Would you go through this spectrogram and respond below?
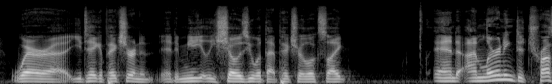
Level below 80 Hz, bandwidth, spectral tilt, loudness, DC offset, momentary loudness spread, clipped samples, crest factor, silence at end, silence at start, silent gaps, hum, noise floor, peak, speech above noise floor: -44 dBFS; 16.5 kHz; -4.5 dB/octave; -19 LUFS; under 0.1%; 7 LU; under 0.1%; 18 dB; 0 s; 0.15 s; none; none; -56 dBFS; -2 dBFS; 37 dB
